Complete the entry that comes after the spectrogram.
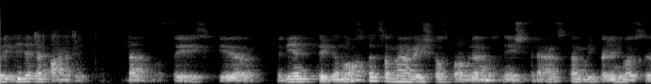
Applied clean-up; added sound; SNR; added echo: neural mask model DeepFilterNet 3.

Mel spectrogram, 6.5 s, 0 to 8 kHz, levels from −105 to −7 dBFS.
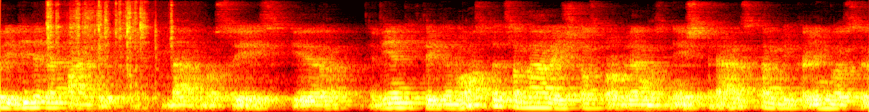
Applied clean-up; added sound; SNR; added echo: none; Coin (dropping); 17 dB; reverberation time 0.8 s.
